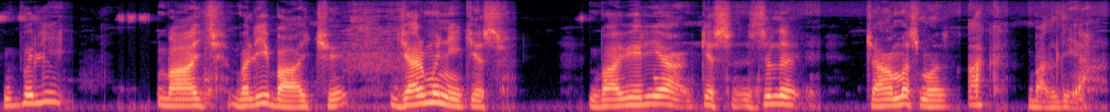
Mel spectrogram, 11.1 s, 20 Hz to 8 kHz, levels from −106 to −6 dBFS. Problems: none marked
